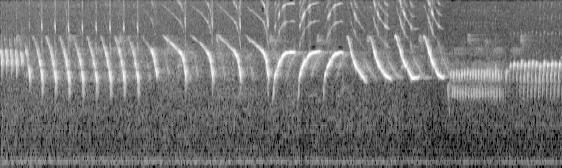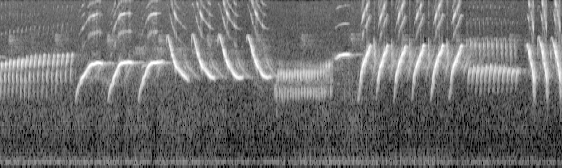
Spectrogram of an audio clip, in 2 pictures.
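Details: Canary singing, used to prompt other birds into song: loud series of fast repeated downslurred whistles broken by buzzy rolled trills, phrase after phrase, over a faint low hum.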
